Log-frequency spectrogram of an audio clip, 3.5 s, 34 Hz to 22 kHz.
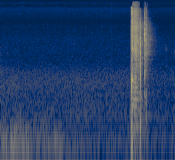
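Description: A single sharp crack from an Air Arms TX200 air rifle firing .177 pellets, with a short snappy report after quiet room tone.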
